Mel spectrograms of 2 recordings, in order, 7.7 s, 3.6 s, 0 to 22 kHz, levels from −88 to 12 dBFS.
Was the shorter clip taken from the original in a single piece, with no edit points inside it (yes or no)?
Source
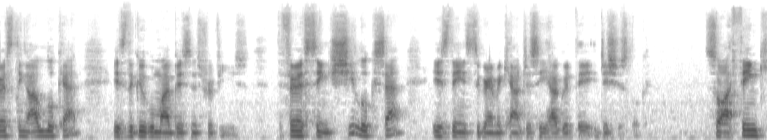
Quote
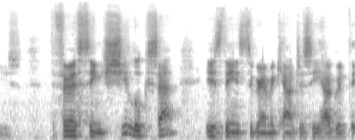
yes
